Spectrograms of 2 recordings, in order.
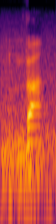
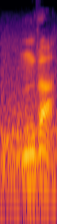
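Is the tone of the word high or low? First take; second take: high; low. First: The word is said on a high tone. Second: The word is said on a low tone. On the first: "it's a high tone" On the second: "it's a low tone"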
